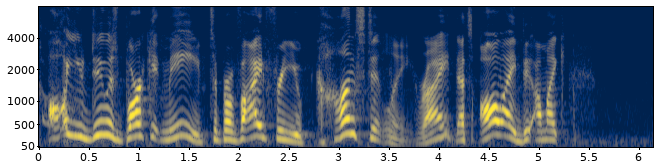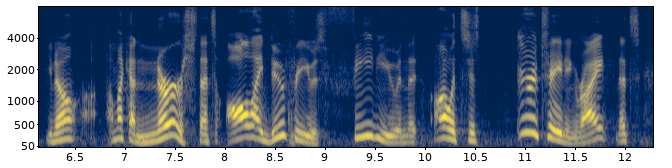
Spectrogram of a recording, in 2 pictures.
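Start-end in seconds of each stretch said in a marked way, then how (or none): 0.1-9.7 imitating a fed-up leader, pitched higher; frustrated Moses. Teacher voicing Moses griping at the grumbling people, mock-frustrated. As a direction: vent it like a tired provider, half-mocking. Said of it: "you can sense that frustration".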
